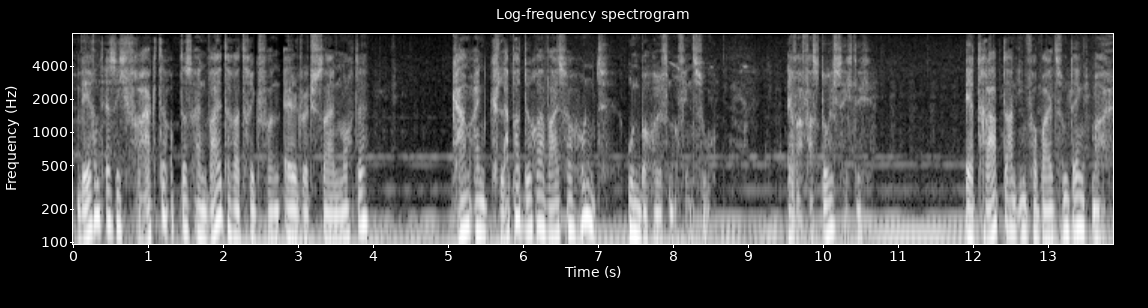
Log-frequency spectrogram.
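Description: Male narrator, fairly deep, scripted dramatic storytelling for radio drama, music underneath. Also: lively intonation, measured pace. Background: prominent music.

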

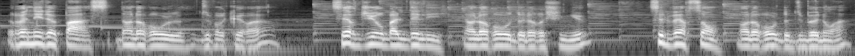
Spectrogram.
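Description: A man's voice: medium pitch, darkish tone. A man reading scripted credits as the announcer of an audio drama. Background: plucked guitar music.

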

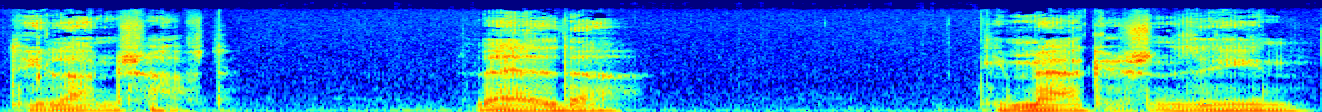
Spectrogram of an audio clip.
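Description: An actor playing a brooding, theatrical homeless former stage actor in a radio play, speaking solemnly and deliberately. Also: male voice, very deep voice, level tone, sharp tone, slightly rough, full character voice. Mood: melancholy. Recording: 1980s radio drama with faint noise.

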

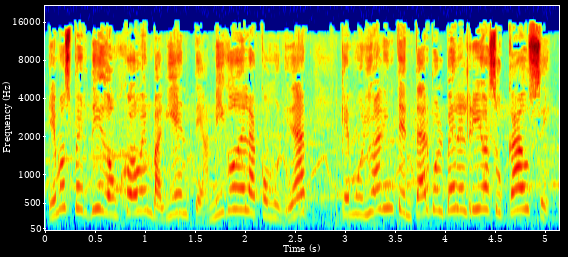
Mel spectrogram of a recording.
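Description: Very high-voiced defiant female protester. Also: animated, fast. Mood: indignant, earnest. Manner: declamatory, emphatic. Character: defiant, passionate village woman leading a water protest. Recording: noisy street crowd behind.

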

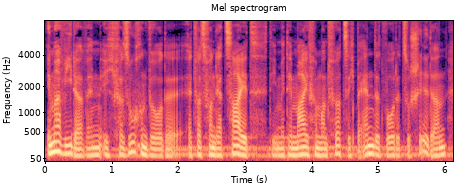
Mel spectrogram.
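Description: A man's voice: on the low side, moderate pace, vocal fry, dark tone. A man giving a literary reading of long, formal prose sentences. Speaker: reader of a literary text. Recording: prominent music behind the reading. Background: music.

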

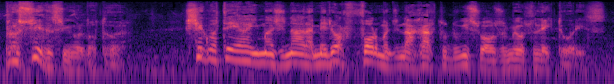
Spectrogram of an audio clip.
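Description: An actor in a radio soap playing an eager, polite novelist who flatters effusively. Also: male voice, medium pitch, normal speed, slight background noise. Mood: eager, admiring. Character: eager, flattering Portuguese novelist, vain but earnest. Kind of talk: radio soap opera acting and narration.

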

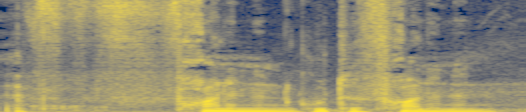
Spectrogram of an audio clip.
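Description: A man's voice: sits low, little pitch movement, measured pace, a little hiss or hum. An actor playing a nervous young male music student who answers hesitantly and stammers in a radio crime drama. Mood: uneasy. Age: young adult.

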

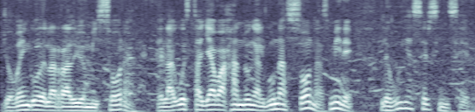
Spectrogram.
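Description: An actor playing a stern, scolding village doctor with a Central American accent in a radio drama. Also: male voice, mid-range voice, fast, crowd noise, lightly acted. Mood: stern, urgent. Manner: stern, authoritative.

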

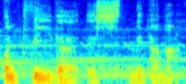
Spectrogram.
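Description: An actor playing a solemn narrator, giving atmospheric scripted narration in a radio crime play. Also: male voice, extremely low pitch, very animated, a little slow, music in the background, exaggerated voice. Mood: solemn, ominous. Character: solemn crime-story narrator, timidly pedantic when interrupting.

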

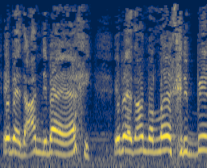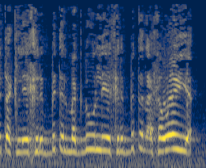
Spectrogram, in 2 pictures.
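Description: A man with an Egyptian accent voicing a sleepless, desperate, hot-tempered doctor in a horror story, agitated and shouting. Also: a little high, very fast, a little hiss or hum, voice pushed up, natural voice. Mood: desperate, furious.

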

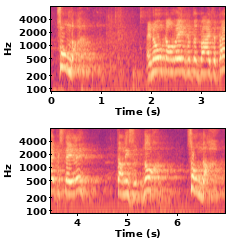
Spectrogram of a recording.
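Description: An actor playing an earnest, playful, plain-spoken village chaplain, preaching emphatically with pauses in a television drama. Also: male voice, very high-pitched. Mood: fervent, solemn. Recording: noisy, echoey church-like hall.

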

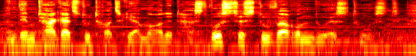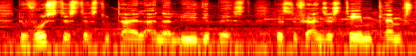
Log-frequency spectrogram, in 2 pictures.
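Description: An actor playing a cynical, disillusioned Soviet agent and former mentor in a radio drama, confessing in weighty, deliberate phrases. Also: male voice, mid-range voice, natural voice. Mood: weary, resigned. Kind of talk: German radio drama acting.

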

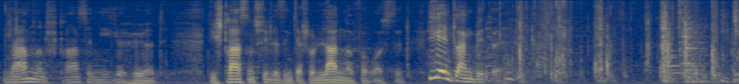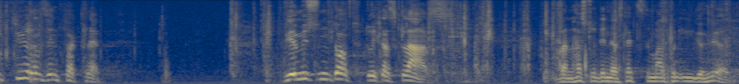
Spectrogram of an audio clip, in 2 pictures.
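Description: An actor playing a chatty, eccentric local guide in a decayed city, rambling and effusively hospitable in a radio drama. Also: male voice, mid-range voice, sing-song, measured pace, pauses often, a little hiss or hum. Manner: effusive, rambling, quirky hospitality, chuckles to himself. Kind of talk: German radio drama acting.

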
